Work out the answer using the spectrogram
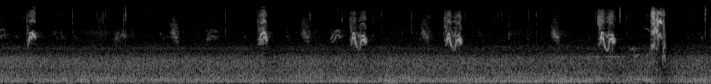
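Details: Sparrows at a Tenmangu shrine in May, arriving to be fed. Sparse, sharp high chirps come singly or in quick pairs every second or two over a steady low rumble.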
